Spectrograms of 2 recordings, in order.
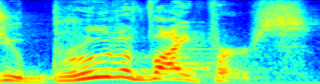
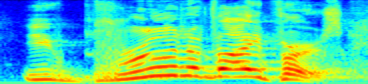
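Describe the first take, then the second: First: Slowed, raised denunciation of the Pharisees; Jesus denouncing. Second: Much louder and higher, slow and stretched; thundering rebuke. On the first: Jesus rebuking the Pharisees, a firm slow denunciation. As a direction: start the rebuke firm and deliberate. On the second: Jesus thundering at the Pharisees, a louder higher rebuke. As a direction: let the repeat thunder at them. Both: Acted. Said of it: "Now, he says".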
